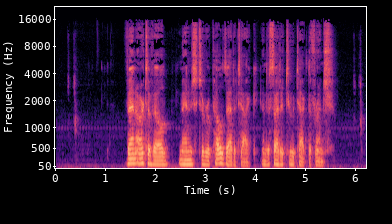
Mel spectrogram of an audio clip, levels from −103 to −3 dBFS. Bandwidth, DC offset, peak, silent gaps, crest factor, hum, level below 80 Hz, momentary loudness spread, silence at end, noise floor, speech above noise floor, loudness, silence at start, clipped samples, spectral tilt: 16 kHz; under 0.1%; -4 dBFS; none; 20 dB; none; -50 dBFS; 9 LU; 0.1 s; -60 dBFS; 38 dB; -23 LUFS; 0.4 s; under 0.1%; -4.5 dB/octave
